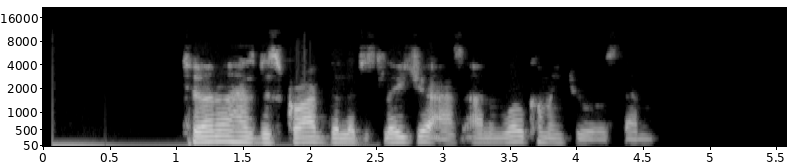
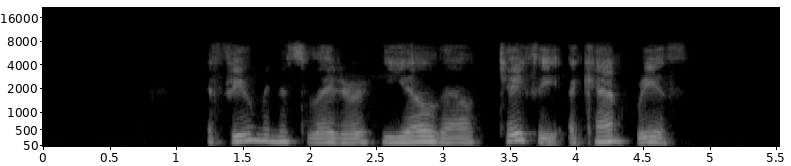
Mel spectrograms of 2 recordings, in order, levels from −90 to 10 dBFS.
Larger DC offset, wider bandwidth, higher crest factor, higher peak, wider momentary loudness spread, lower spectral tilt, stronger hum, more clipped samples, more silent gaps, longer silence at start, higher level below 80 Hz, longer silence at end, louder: neither; second, 7.2 kHz vs 8 kHz; about the same, 18 dB vs 18 dB; first, 0 dBFS vs -22 dBFS; first, 18 LU vs 8 LU; about the same, -6 dB/octave vs -5.5 dB/octave; neither; neither; neither; second, 0.05 s vs 1.25 s; first, -42 dBFS vs -74 dBFS; first, 1 s vs 0.7 s; first, -17 LUFS vs -40 LUFS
